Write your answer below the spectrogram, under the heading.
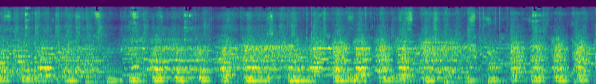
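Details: Choral and instrumental music with steady harmonies plays throughout, with no animal voice. Sung chords and a low bass line fill the passage from start to finish.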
